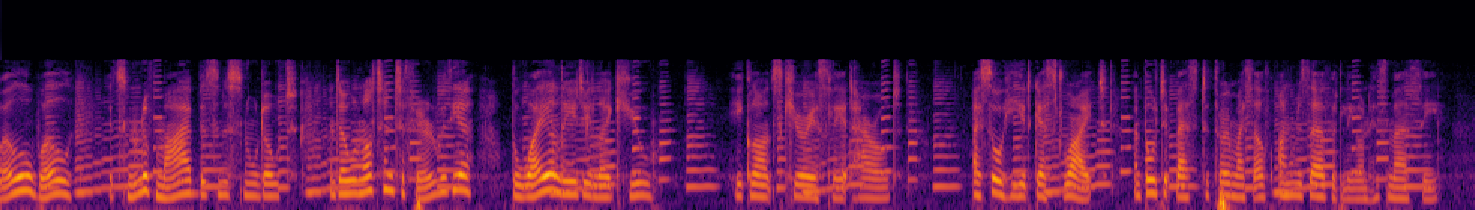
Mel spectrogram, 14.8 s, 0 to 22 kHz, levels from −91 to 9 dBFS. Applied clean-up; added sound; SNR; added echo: none; Wind instrument, woodwind instrument; 13 dB; none.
